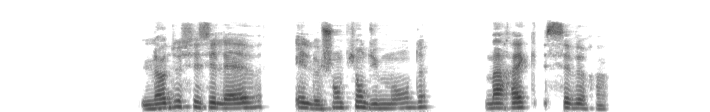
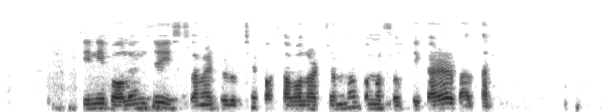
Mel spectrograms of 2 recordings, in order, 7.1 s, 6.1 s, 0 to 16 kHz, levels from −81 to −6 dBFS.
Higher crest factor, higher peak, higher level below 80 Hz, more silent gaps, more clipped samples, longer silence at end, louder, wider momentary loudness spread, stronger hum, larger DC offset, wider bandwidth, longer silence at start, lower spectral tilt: about the same, 24 dB vs 20 dB; about the same, -10 dBFS vs -8 dBFS; about the same, -70 dBFS vs -68 dBFS; first, 2.71-2.95 s, 4.37-4.85 s, 5.38-5.43 s vs none; neither; first, 1.05 s vs 0.35 s; second, -30 LUFS vs -26 LUFS; first, 14 LU vs 8 LU; neither; neither; about the same, 8 kHz vs 7.8 kHz; first, 1.4 s vs 0.55 s; second, -3.5 dB/octave vs -7 dB/octave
